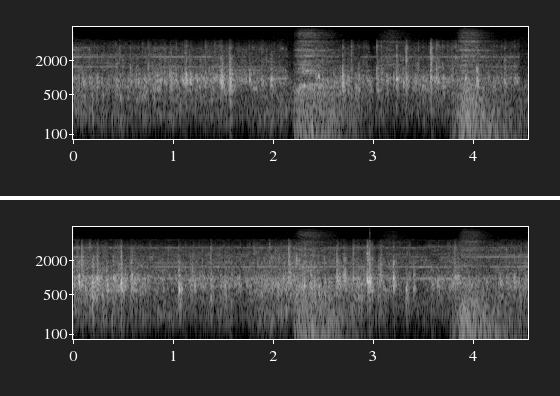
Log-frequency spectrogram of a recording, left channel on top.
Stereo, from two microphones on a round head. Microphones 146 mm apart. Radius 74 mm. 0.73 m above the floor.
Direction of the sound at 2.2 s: 60° left (ahead or behind).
